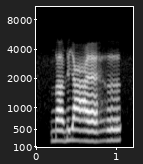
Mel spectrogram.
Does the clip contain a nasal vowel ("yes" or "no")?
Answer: no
